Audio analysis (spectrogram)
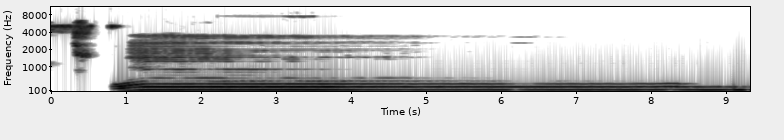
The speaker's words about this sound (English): Then take a deep breath into your belly and lungs so that we create space for then the vibrations to move through. Open the channels. And then inhaling again and exhaling a hum.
